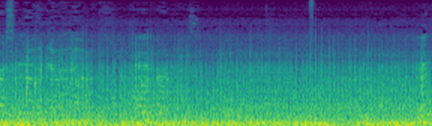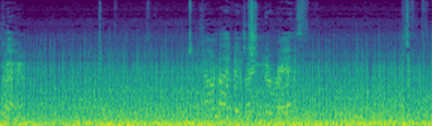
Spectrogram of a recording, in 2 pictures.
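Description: Steady low rumble inside a car cabin, with a woman's voice speaking in short stretches over it.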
